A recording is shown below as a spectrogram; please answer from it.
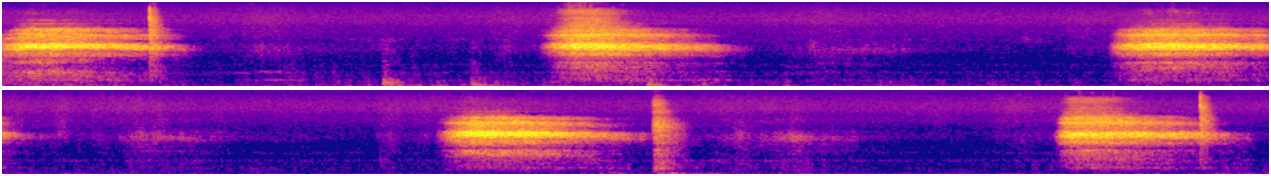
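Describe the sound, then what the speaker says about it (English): Slow, steady breaths during a seated chair yoga session, drawn in and let out in long even cycles roughly every six seconds, close and soft with a quiet room behind them. "Breathing out."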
